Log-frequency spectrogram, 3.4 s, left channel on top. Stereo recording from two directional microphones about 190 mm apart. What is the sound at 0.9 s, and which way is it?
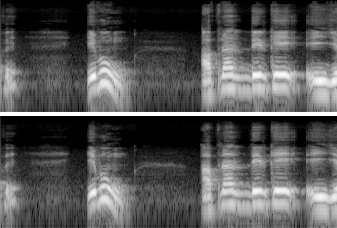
Speech, 25° left (ahead or behind).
